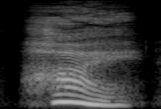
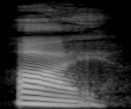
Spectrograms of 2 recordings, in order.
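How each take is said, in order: First: The vowel starts with an audible breathy h. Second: The vowel starts smoothly with no breath or catch. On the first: "I don't hear the H sound" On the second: "it's just a perfectly coordinated I"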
